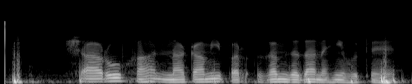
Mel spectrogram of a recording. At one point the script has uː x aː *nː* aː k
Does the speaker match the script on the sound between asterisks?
yes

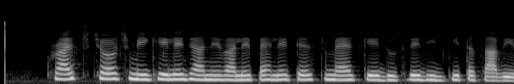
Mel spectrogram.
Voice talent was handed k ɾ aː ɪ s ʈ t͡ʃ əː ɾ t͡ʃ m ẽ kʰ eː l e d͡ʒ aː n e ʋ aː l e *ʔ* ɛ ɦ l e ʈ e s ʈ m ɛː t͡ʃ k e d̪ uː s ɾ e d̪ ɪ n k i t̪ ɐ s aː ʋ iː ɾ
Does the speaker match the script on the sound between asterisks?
no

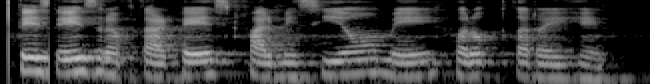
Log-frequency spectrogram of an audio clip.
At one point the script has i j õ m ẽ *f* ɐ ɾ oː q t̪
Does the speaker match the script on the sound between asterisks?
yes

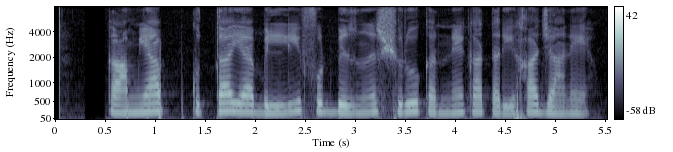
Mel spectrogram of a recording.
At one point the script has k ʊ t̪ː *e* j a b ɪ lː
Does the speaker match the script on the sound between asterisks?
no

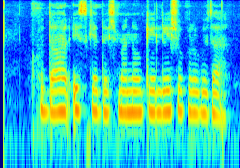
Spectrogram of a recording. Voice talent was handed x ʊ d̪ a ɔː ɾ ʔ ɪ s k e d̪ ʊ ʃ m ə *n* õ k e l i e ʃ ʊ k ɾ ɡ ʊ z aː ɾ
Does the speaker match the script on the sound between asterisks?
yes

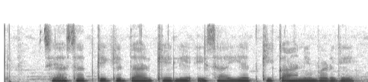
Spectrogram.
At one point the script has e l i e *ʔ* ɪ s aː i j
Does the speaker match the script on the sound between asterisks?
yes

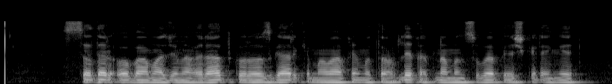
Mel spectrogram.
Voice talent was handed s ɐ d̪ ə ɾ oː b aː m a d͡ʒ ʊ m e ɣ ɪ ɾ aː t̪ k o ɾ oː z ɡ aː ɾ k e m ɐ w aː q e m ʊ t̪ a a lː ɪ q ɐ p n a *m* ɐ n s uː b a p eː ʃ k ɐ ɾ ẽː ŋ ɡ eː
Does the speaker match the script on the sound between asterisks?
yes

